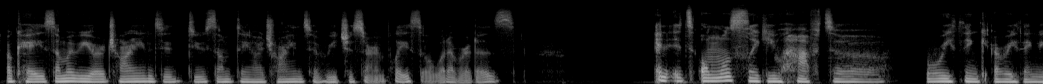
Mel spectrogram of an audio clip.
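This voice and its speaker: Very deep-voiced woman, stuffy from a cold. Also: no room sound, studio quality. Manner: chatty, laughs often, many fillers and trailing pauses. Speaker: tarot reader. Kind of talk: casual tarot reading to camera.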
